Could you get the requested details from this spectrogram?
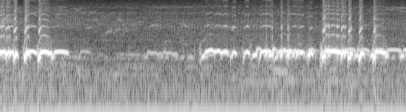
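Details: Local wild zebra dove, used to lure and train other doves to sing: fast trilled cooing that breaks off briefly, then resumes. Loud clicks sound at the start and near the end.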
